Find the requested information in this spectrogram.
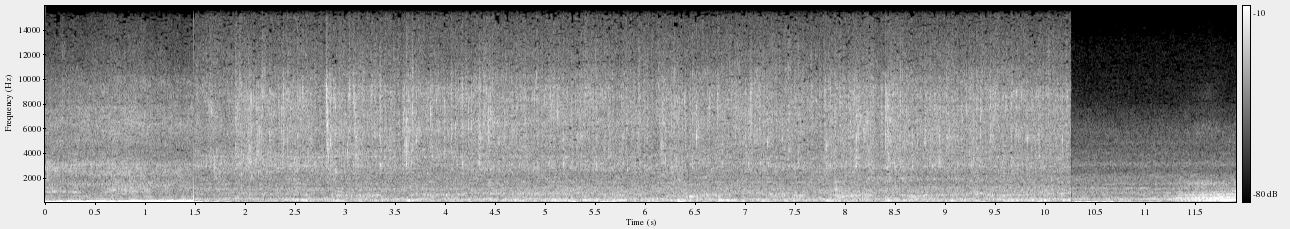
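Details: A water tap runs steadily into a sink after a short low thump, then stops near the end. No animal sound is heard.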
